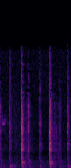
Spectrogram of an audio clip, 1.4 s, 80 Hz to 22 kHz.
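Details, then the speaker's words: Massey Ferguson 135 tractor with a Perkins engine, in neutral: sharp dry clicks about every half second with no cranking, starter clicking on a flat battery before a jump start. "So she's clicking, but not starting."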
